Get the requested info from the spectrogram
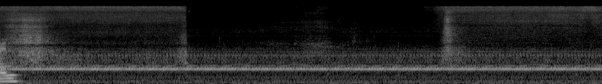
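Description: Fine airbrush (Mr. Hobby Procon Boy PS770) spraying thin paint in a soft air hiss that stops for about two and a half seconds in the middle as the trigger is released, then resumes. A steady whine runs underneath.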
